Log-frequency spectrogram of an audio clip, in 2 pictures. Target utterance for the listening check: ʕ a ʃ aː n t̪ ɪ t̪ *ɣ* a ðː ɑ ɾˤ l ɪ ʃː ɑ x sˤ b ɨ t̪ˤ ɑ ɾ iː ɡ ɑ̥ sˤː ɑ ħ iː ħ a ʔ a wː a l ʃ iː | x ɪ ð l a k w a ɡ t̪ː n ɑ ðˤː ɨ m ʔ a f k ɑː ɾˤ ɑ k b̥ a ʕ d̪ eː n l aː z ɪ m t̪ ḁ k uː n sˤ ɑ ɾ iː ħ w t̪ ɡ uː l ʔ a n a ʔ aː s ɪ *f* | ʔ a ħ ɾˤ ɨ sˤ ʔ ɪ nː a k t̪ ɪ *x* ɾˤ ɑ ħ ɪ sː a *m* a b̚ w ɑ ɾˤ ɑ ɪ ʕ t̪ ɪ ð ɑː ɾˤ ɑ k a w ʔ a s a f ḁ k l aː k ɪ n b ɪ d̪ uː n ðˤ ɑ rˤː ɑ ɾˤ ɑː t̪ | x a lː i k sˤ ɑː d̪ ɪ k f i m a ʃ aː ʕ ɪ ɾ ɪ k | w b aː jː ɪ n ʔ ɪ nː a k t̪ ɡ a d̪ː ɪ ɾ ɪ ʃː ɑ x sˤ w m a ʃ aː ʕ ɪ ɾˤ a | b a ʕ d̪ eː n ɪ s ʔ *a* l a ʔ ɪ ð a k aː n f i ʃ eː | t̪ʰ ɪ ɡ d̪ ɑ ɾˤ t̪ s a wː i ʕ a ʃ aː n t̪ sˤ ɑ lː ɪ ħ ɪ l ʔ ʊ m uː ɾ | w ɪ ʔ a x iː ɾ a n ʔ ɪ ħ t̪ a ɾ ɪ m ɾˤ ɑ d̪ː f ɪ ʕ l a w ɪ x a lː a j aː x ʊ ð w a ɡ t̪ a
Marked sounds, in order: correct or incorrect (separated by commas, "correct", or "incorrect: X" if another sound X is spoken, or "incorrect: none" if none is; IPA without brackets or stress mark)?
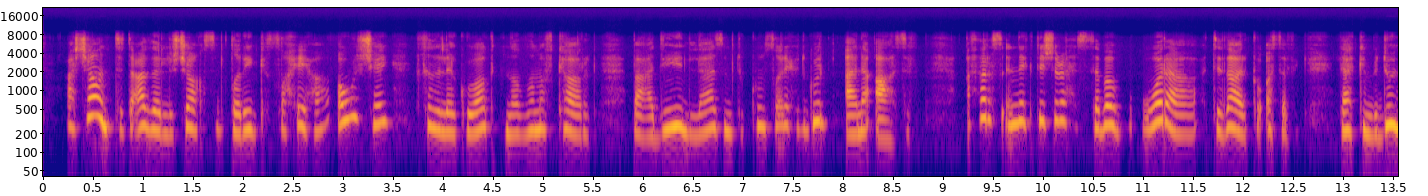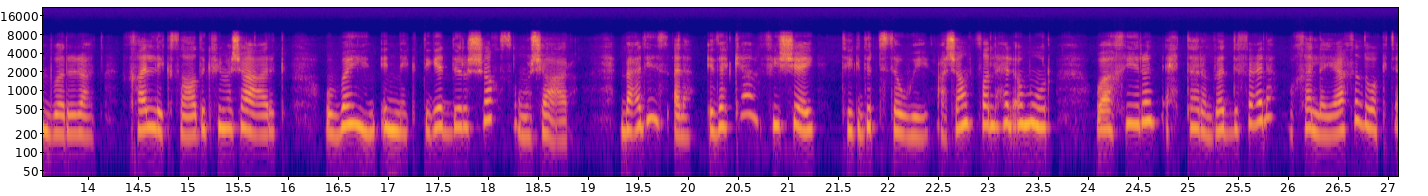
incorrect: ʕ, correct, incorrect: ʃ, incorrect: b, correct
